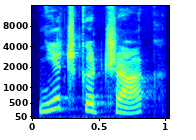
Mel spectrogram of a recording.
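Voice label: "нетшкӧ тшак", Komi, female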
